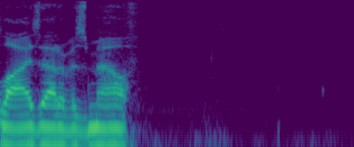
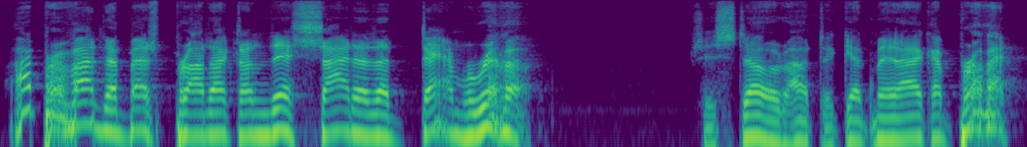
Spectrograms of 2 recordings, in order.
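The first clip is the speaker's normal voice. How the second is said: higher, louder indignant boast; boastful Herb; 8 semitones higher, 7 dB louder than usual. Acted. Herb boasting to Jack about his product, a loud indignant boast. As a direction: puff up and insist. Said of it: "Herb voiced in scene".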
